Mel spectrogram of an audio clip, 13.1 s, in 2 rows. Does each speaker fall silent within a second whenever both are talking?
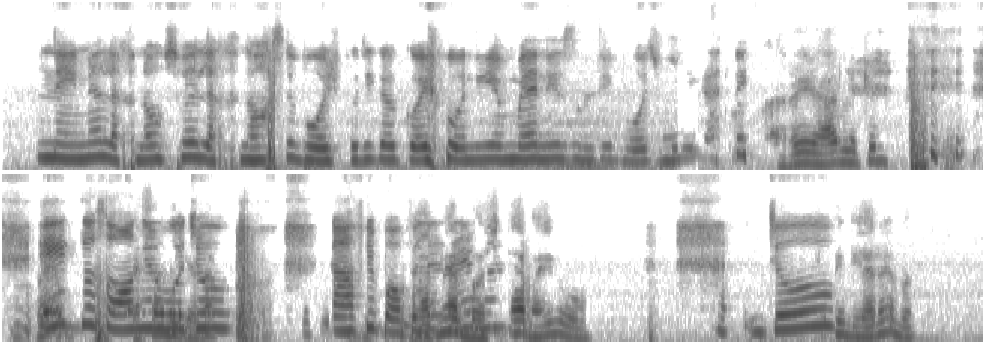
No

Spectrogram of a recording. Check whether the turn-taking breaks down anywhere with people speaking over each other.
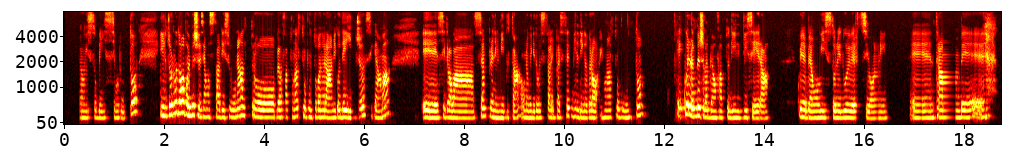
No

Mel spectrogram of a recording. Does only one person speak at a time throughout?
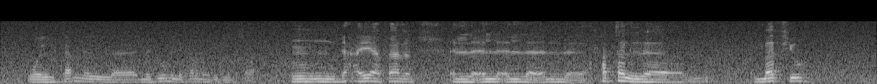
Yes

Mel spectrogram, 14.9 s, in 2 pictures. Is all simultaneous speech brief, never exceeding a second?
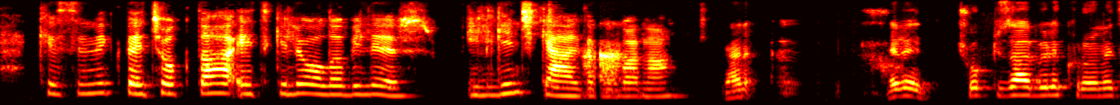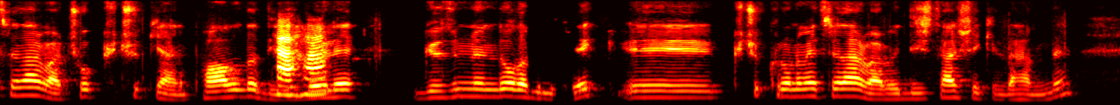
Yes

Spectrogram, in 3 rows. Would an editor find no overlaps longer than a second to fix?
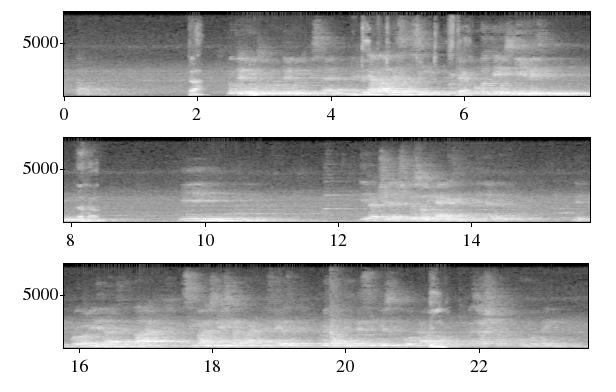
No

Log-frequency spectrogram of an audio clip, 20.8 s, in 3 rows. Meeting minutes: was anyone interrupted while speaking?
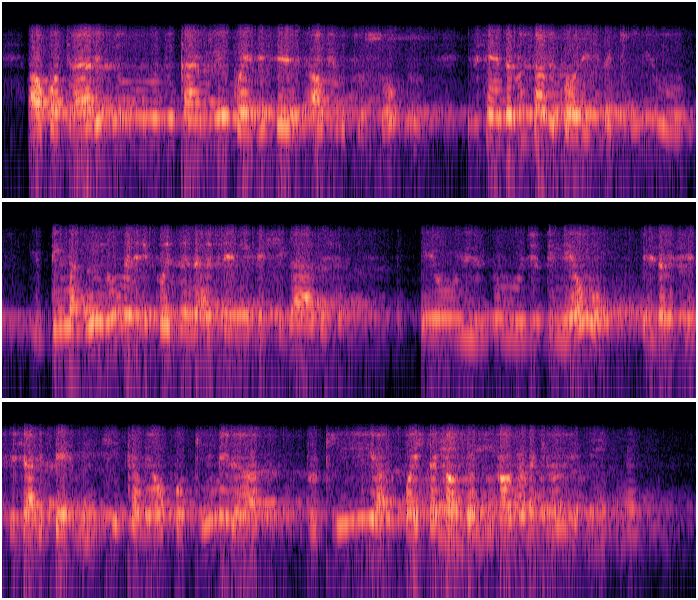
Yes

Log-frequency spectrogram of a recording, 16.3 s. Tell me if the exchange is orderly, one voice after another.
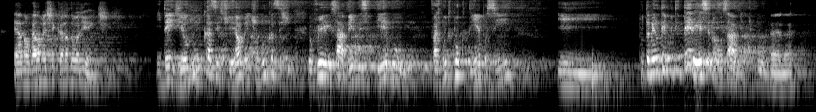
Yes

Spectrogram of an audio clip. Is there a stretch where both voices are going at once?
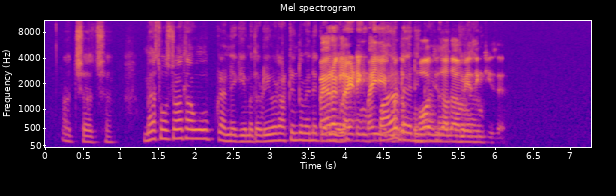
Yes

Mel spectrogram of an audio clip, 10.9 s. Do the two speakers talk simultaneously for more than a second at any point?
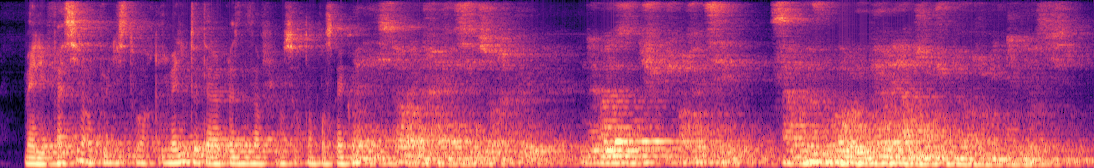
No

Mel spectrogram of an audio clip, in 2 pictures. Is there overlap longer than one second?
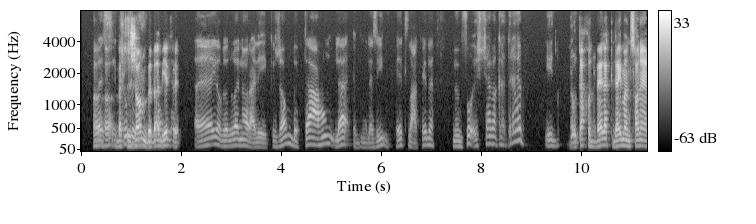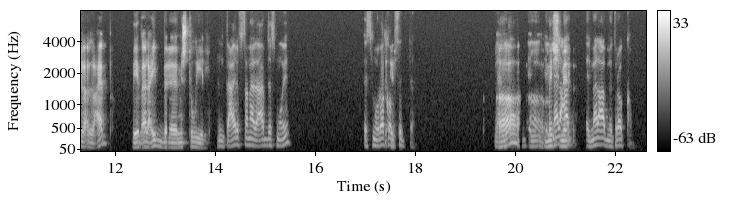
Yes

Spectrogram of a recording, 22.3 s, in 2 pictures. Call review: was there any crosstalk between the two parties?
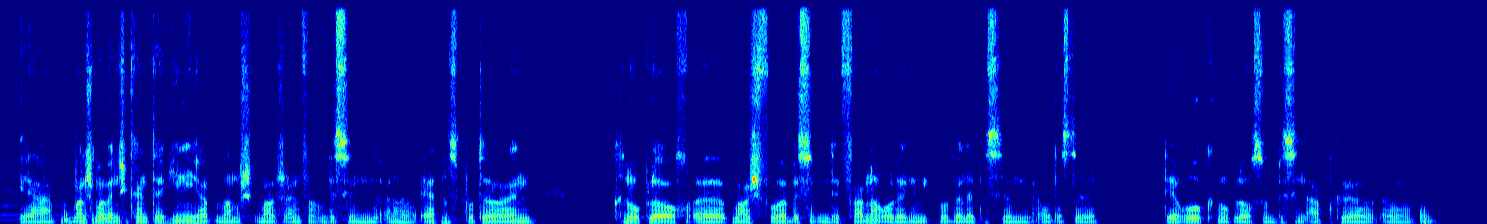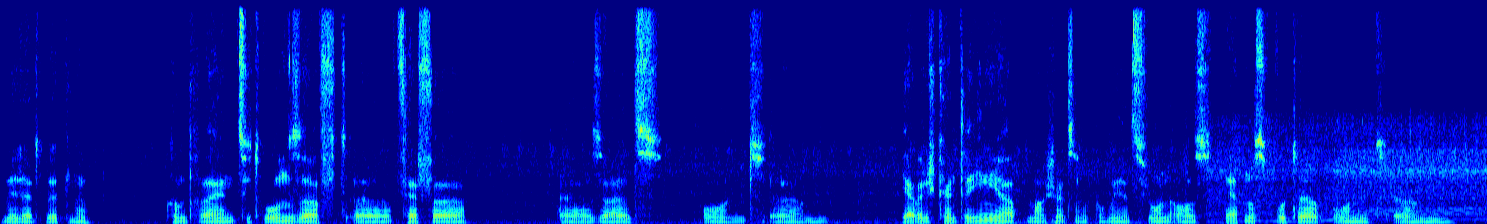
No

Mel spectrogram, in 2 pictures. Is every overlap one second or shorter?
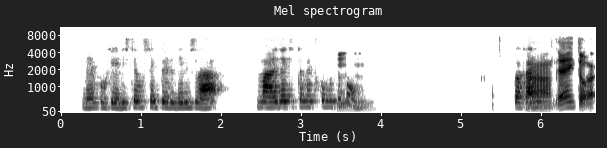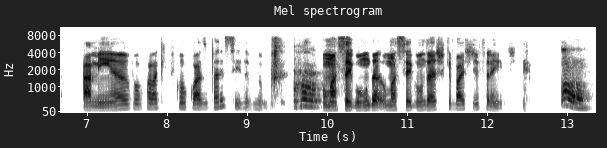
Yes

